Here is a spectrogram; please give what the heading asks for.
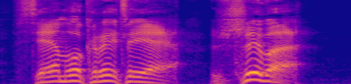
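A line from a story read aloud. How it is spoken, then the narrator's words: Barked command. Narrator (Russian): генерал рявкнул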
